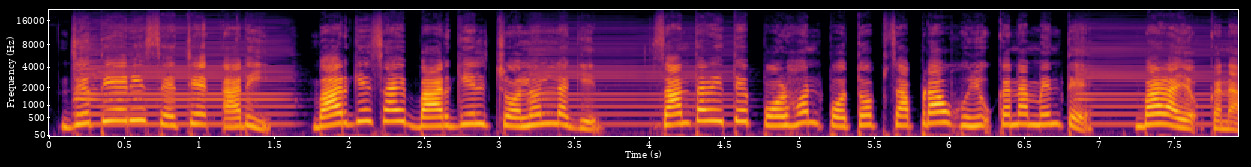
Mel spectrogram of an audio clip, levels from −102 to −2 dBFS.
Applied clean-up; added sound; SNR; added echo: none; Vehicle horn, car horn, honking; 20 dB; none.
